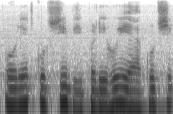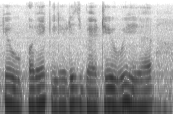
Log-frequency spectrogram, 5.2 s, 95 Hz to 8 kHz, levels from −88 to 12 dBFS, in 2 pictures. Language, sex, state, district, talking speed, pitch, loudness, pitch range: Hindi, male, Uttar Pradesh, Saharanpur, 175 wpm, 130 Hz, -14 LUFS, 120-135 Hz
